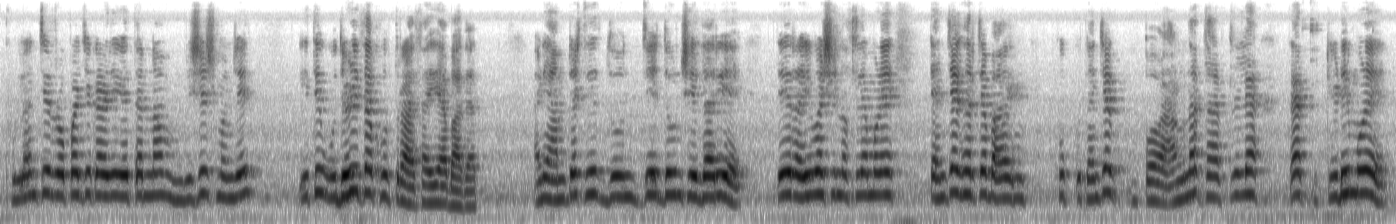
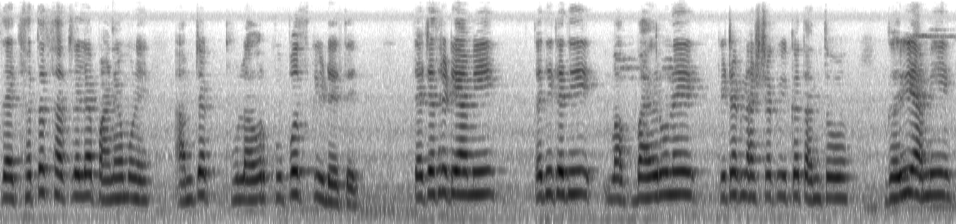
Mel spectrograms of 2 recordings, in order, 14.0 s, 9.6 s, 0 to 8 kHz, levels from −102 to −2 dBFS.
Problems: constant background noise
